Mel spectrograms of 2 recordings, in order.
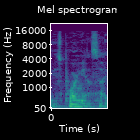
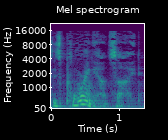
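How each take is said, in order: First: Said in the usual way. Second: A soft, slow, breathless whisper of the news; whispered report. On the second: Retold or imitated. Customer coming back in, whispering that it's pouring outside. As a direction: lean in and breathe the words out slowly.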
